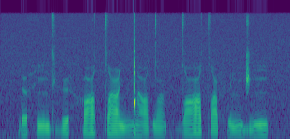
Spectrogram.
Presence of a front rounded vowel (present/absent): present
